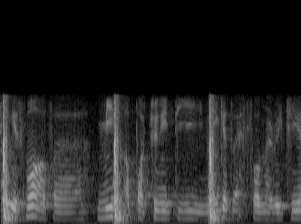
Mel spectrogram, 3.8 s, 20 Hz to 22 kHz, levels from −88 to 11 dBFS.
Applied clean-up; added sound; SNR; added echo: none; Vehicle; -3 dB; none.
